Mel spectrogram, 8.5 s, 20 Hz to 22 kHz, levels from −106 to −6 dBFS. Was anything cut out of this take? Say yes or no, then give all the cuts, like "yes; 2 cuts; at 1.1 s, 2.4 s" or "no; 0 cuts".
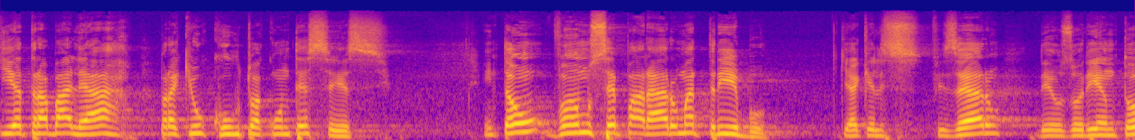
no; 0 cuts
